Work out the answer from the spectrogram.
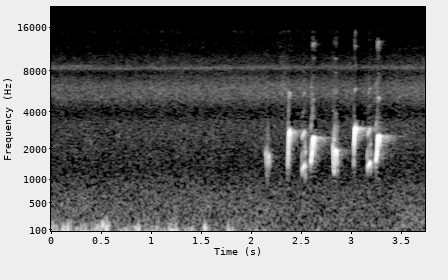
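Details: Red-whiskered bulbul used as a decoy in breeding season: low rumbling noise first, then a fast phrase of six or seven bright, slurred whistles.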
